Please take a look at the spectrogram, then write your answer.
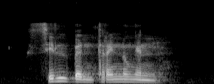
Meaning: plural of Silbentrennung
- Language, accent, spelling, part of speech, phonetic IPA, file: German, Austria, Silbentrennungen, noun, [ˈzɪlbn̩ˌtʁɛnʊŋən], De-at-Silbentrennungen.ogg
